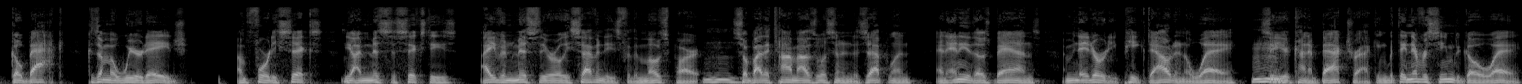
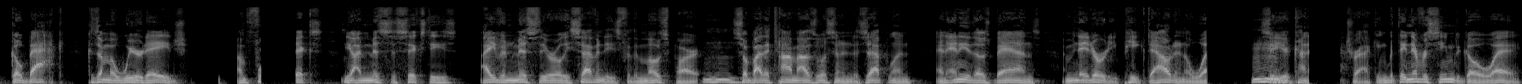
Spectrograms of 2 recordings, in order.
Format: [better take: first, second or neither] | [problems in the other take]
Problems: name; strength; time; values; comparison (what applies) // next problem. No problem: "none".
first | audio cutting out; at 2.5 s, at 12 s and at 13 s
